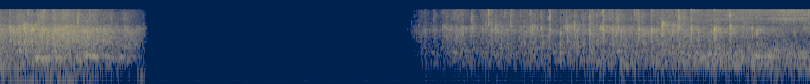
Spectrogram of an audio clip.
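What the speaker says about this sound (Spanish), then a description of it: "vamos a darles un fuerte aplauso" An audience claps at a Spanish education talk on early literacy, a dense burst of applause for about a second, then a two-second hush, then the clapping resumes, fuller and sustained to the end.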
